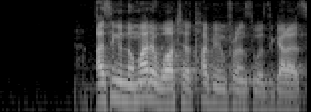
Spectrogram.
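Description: A man speaks into a microphone over a loudspeaker in a large room.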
